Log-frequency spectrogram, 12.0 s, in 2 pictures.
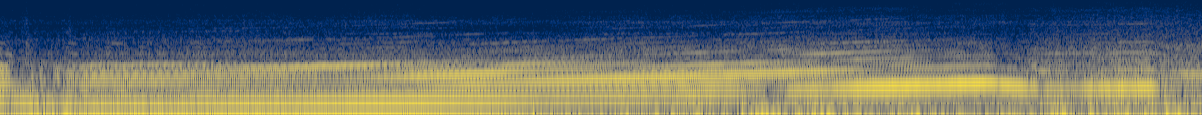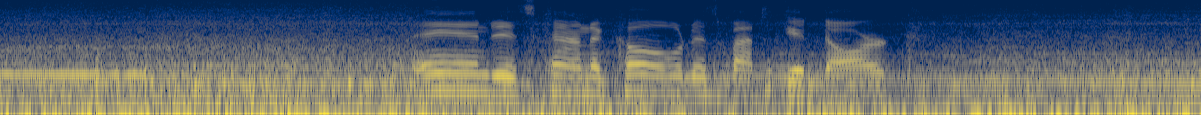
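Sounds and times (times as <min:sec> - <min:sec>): sport bike engine accelerating: 0:00.0 - 0:12.0.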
